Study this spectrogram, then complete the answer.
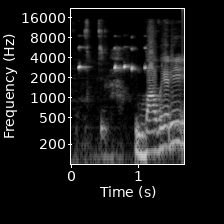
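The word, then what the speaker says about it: Boveri: बावेरी या बोवेरी जो भी प्रोनाउंसिएट करना चाहे कर सकते हैं।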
